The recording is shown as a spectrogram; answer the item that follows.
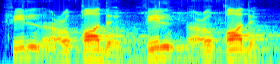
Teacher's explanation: لام باریک اور عین کی آواز نکالیں گے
